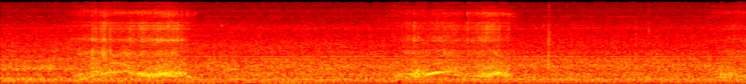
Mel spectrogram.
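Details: Person snoring, with two soft, rough snoring breaths about three seconds apart over steady background noise.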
